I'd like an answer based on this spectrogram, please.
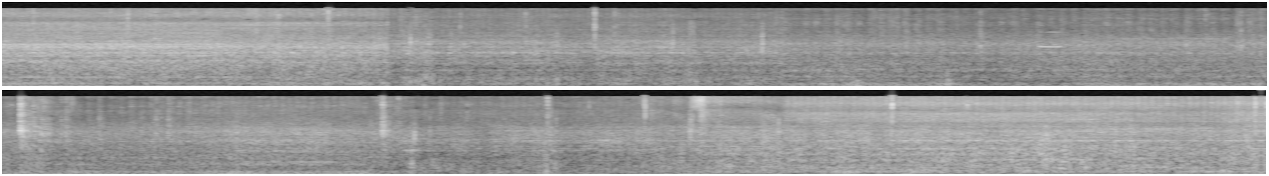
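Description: Ride in an open auto-rickshaw: its engine running with a steady low rumble under wind and road noise coming in through the open sides. The noise dips about eight seconds in and grows louder again a couple of seconds later.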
